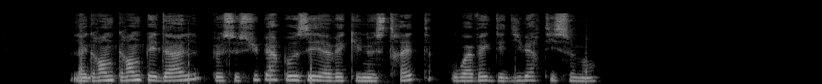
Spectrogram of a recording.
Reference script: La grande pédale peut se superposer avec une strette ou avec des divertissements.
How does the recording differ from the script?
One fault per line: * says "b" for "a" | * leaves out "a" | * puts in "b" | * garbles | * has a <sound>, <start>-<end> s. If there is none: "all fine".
* puts in "grande"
